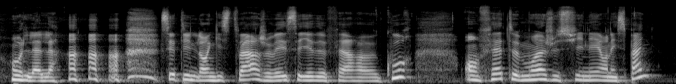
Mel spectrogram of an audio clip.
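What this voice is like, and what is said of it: Singsong foreign accent. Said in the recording (French): “ton accent est chantant”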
